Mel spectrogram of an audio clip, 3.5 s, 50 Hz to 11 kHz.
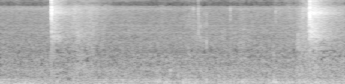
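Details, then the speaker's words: Nippers cutting a very involuted, curved ingrown toenail on a man with nail bed recession from years of overcutting, during podiatry treatment; two crisp snapping clicks about 2.5 seconds apart over quiet room noise. "Yeah, so you want to keep that the screen right in the middle. And go like that. So let me cut that."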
